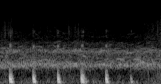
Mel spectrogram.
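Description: Wild geese honking in a steady rhythm, six loud calls spaced about a quarter second apart over a constant background hum, the last call slightly softer.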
